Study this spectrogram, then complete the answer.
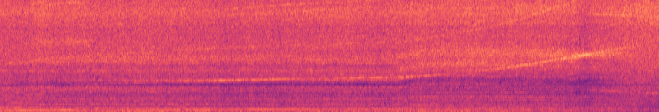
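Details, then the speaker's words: Kerosene turbine jet motorcycle, afterburner tested in the garage after a redesign with a ring nozzle at the bottom of the stabilizer; steady jet roar with a smooth whistling tone that follows turbine speed, no popping or flame-out, stable at all speeds. "Yes friends! This is victory! The result is a high-quality, stable afterburner that does not blow away at any speed."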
